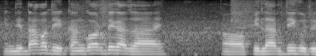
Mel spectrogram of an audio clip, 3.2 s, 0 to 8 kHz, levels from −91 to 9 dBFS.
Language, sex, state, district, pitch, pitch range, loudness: Chakma, male, Tripura, Dhalai, 145 Hz, 135-155 Hz, -14 LUFS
